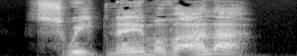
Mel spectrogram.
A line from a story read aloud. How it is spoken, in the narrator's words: Rahmad shouted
